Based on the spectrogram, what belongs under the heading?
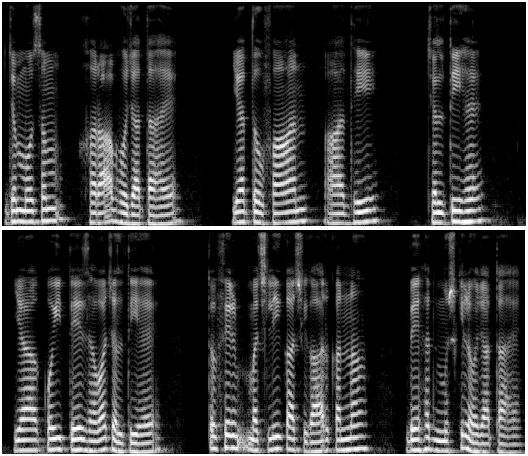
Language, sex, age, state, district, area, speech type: Urdu, male, 18-30, Uttar Pradesh, Ghaziabad, urban, spontaneous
